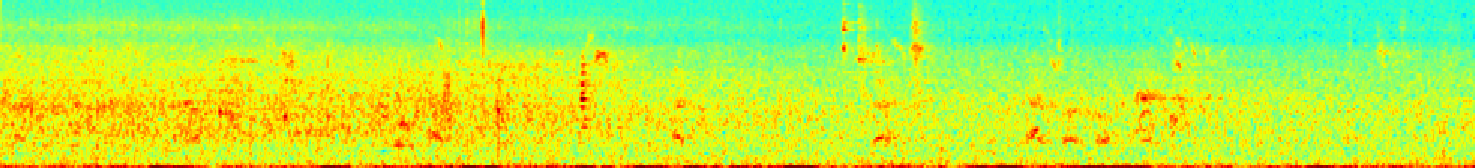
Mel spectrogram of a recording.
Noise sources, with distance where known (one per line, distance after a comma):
dog barking or whining, far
